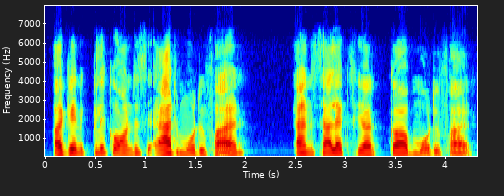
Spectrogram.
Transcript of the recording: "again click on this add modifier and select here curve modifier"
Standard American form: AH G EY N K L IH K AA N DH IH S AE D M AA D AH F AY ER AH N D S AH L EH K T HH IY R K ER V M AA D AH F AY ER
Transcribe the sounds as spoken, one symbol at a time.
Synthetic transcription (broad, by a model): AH G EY N K L IH K AA N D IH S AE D M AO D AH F AY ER AH N D S AH L EH K T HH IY R K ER B M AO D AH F AY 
